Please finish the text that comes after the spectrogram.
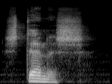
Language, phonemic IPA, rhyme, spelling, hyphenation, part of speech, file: Dutch, /ˈstɛ.nɪs/, -ɛnɪs, stennis, sten‧nis, noun, Nl-stennis.ogg
- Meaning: uproar, commotion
